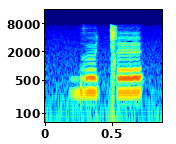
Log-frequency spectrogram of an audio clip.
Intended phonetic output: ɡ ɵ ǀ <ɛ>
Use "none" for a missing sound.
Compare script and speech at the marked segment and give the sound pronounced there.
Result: ɛ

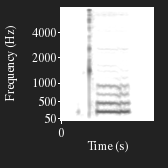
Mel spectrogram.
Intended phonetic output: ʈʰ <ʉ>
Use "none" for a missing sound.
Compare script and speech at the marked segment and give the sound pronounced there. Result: u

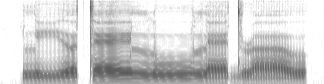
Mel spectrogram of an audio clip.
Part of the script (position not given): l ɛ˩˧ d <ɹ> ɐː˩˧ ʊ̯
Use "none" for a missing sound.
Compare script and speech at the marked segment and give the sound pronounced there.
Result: ɹ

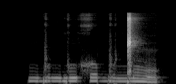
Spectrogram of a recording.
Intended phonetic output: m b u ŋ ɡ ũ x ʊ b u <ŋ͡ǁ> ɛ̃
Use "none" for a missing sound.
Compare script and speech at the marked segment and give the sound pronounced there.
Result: ŋ͡ǁ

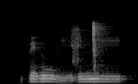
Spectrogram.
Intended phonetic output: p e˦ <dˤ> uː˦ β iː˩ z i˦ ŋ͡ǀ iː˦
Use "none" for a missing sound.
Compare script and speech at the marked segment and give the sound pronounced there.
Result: ð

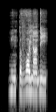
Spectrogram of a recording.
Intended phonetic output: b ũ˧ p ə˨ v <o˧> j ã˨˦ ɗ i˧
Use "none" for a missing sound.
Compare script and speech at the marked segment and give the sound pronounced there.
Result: ɔ˧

